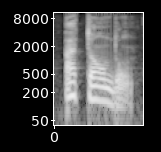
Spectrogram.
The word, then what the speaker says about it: attendons: Okay, you don't pronounce the s, so you get only this on sound. Okay, attendons, nous attendons, so we'll make the link between the two, la liaison.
